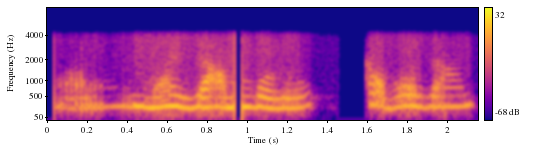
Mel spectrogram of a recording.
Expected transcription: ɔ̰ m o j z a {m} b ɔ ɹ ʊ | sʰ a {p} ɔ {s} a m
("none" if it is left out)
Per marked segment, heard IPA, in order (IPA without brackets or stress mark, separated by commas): m, b, z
